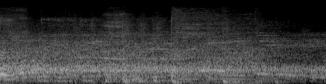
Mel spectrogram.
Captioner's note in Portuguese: aplausos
